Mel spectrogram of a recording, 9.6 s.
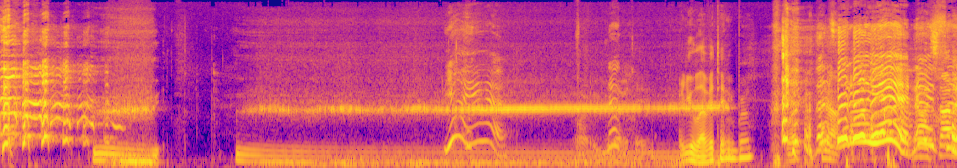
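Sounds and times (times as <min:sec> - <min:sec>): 
person chuckling: 0:00.7 - 0:01.6
speech: 0:00.9 - 0:03.4, 0:04.4 - 0:05.2, 0:05.8 - 0:09.5
low buzzing throat drone: 0:00.9 - 0:07.6
person producing a high whistled tone: 0:03.2 - 0:07.5.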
